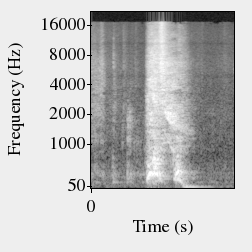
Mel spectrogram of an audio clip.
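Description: A woman sneezing once: a single sudden, loud burst about a second in, lasting about half a second.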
